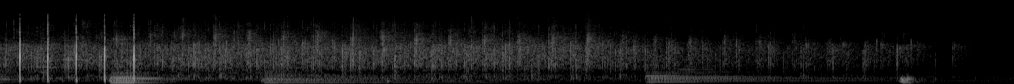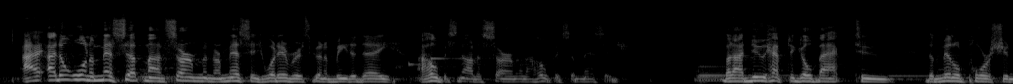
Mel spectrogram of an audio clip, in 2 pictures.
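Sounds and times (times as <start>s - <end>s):
audience clapping hands: 0.0s - 9.8s
speech: 10.4s - 16.5s, 17.1s - 20.2s.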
